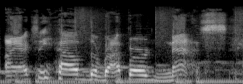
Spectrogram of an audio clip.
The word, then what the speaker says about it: Nas: And in a special in-house version of the game, I actually have the rapper Nas. N-A-S or Nas, as a lot of other people pronounce it.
